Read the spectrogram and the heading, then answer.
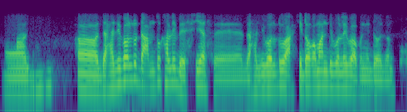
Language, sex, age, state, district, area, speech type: Assamese, male, 30-45, Assam, Lakhimpur, rural, conversation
